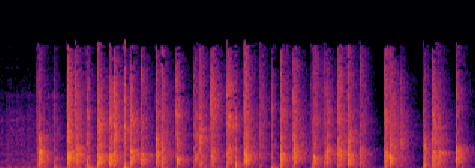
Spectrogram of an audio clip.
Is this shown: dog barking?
no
